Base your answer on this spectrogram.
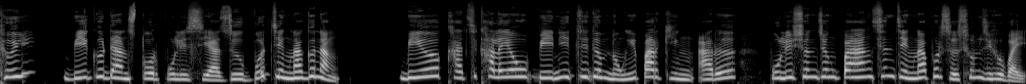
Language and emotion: Bodo, disgusted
